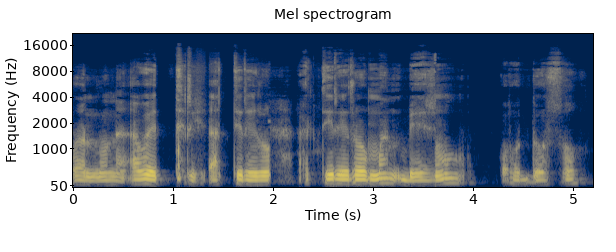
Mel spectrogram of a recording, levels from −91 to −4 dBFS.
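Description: At 1.93 s the speech breaks into a short blip lasting about 40 ms, ending at 1.98 s. This is damaged data in a compressed stream. Some bytes in the coded frames are wrong. The decoder misreads them, loses its place, and hunts for the next valid frame header. For that instant it outputs a glitch instead of speech. The same fault returns from 3.59 to 3.63 s, again a brief glitch of similar length.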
